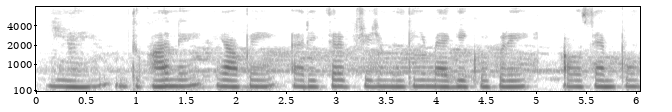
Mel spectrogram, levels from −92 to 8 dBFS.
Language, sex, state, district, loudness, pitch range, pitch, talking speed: Hindi, female, Chhattisgarh, Raigarh, -43 LUFS, 215-230 Hz, 220 Hz, 160 wpm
